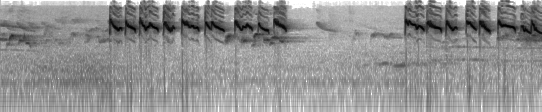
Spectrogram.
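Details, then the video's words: A male white-eye's song for coaching young birds and luring them into traps: two bursts of about eight sharp, high chirps each, with a clean silence between. "KHUYÊN TRỐNG. Tiếng chim khuyên kích bổi, kích trống, luyện giọng bổi, bẫy khuyên"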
